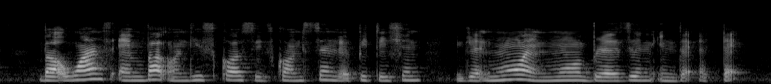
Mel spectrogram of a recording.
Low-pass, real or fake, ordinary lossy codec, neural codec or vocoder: 7.2 kHz; fake; none; codec, 44.1 kHz, 7.8 kbps, Pupu-Codec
